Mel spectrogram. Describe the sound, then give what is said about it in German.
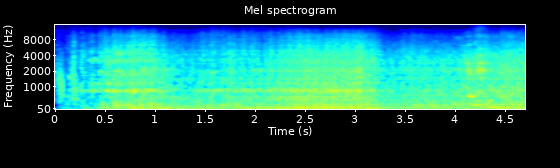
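A fire engine starts up and is driven out of the garage, its heavy motor rumbling low and steady with a loud, continuous roar that swells a couple of times as it revs. “Ich fahre den Löschwagen aus der Garage.”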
